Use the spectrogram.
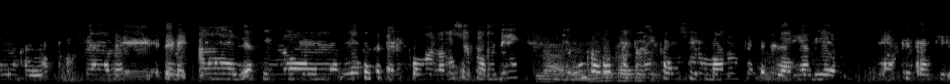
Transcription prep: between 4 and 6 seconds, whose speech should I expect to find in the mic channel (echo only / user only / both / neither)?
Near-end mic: both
